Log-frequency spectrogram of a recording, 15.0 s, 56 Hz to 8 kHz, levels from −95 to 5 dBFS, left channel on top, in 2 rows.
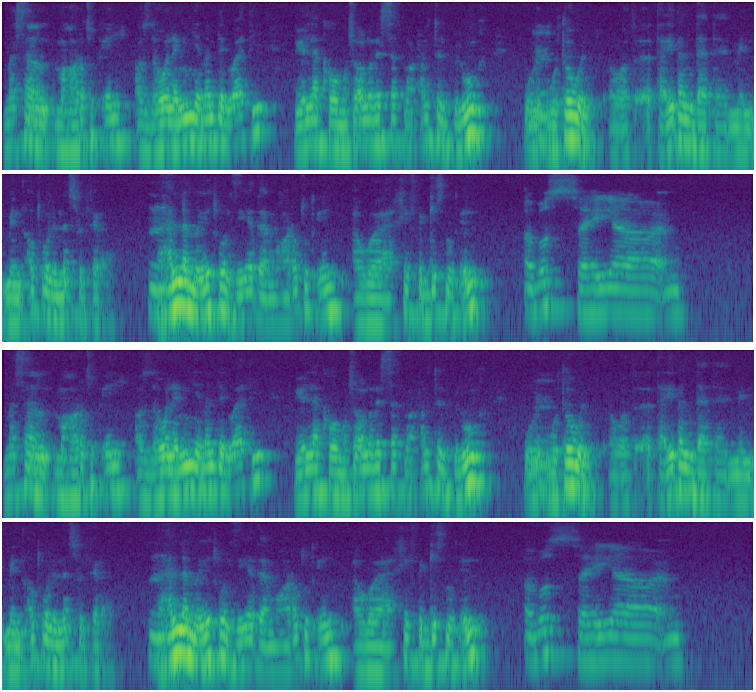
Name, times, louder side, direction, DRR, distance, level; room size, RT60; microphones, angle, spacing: voice 1, 0.0-2.6 2.9-4.8 5.2-8.5 9.1-12.3, equal, 20° left, 3.4 m, -25 dB
voice 2, 5.3-5.6 9.0-9.2 12.7-14.3, left 2 dB, 80° left, 2.0 m, -32 dB
10.0 x 6.3 x 8.1 m
head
